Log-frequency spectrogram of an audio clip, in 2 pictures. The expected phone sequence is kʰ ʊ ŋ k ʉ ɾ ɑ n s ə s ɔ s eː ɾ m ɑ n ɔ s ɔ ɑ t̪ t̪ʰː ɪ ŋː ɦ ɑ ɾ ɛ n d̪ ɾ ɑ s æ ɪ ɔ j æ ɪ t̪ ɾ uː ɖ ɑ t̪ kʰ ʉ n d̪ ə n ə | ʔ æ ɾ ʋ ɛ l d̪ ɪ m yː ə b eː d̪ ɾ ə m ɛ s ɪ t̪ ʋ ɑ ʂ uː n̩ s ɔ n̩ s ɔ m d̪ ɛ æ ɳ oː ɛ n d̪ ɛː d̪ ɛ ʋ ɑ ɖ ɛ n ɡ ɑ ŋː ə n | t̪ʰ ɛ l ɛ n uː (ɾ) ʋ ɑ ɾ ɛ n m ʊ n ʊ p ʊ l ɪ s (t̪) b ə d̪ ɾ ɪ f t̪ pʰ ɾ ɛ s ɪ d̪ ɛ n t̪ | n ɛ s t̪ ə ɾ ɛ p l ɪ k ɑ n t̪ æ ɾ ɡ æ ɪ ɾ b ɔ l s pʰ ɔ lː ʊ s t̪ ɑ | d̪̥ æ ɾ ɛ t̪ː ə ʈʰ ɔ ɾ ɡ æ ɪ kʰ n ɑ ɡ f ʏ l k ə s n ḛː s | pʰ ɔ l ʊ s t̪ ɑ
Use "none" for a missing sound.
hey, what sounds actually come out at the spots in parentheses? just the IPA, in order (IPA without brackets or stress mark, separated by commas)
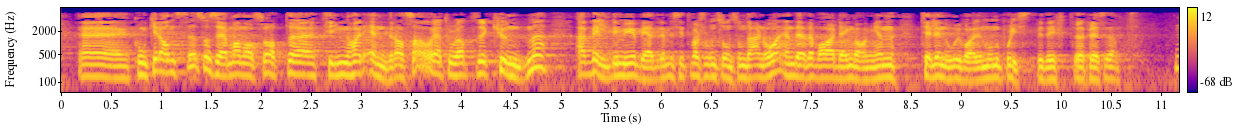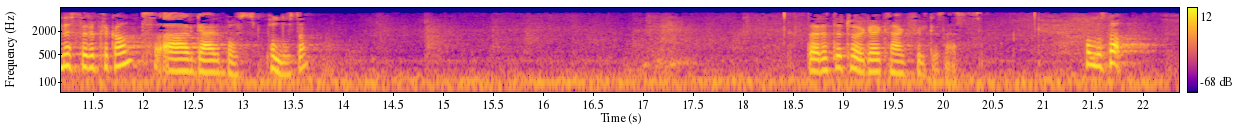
ɾ, t̪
